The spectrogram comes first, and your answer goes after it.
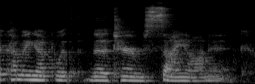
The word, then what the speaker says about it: psionic: So, psionic almost puts a more sciencey ring to it. It rhymes with ions.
